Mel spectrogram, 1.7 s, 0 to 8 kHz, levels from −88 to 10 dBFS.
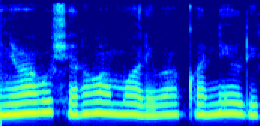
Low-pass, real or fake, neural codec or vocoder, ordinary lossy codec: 7.2 kHz; real; none; none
